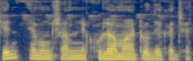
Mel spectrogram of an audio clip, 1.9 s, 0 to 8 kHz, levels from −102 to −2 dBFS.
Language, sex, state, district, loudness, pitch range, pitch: Bengali, male, Assam, Hailakandi, -18 LUFS, 120-135 Hz, 120 Hz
